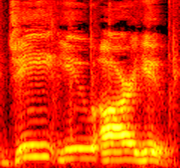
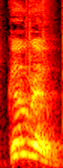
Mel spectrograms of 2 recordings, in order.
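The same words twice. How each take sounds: First: G U R U, each letter slow and separate; spelled out letter by letter. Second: Said in the usual way. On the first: Shown as a demonstration. Coach spelling the word for live viewers, slow letter by letter.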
